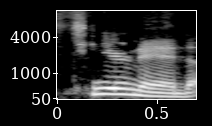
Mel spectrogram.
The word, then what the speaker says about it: Tiernan: It's Tiernan, like almost like Tiernanog, like Tiernan. Roger that.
